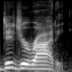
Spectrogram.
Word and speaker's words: digerati: of the day word of the day it's pronounced digerati did you arrive did you dejarati it is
